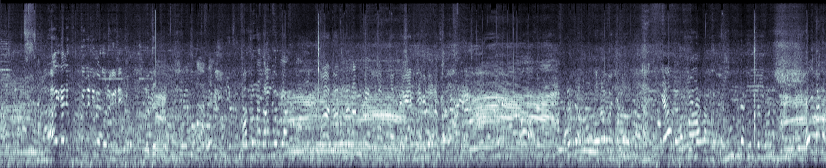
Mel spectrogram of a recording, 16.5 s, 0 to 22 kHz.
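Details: Sahiwal cattle at a Comilla livestock market, Bangladesh, 26 December 2024; repeated wavering moos from several animals overlap through the sequence, under constant crowd murmur and talking traders.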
